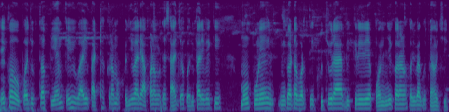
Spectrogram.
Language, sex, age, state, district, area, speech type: Odia, male, 18-30, Odisha, Nuapada, urban, read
